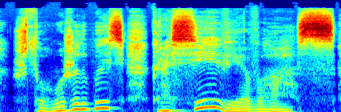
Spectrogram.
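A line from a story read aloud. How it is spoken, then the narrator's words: Wind whispering. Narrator (Russian): ветер … шептал розам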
